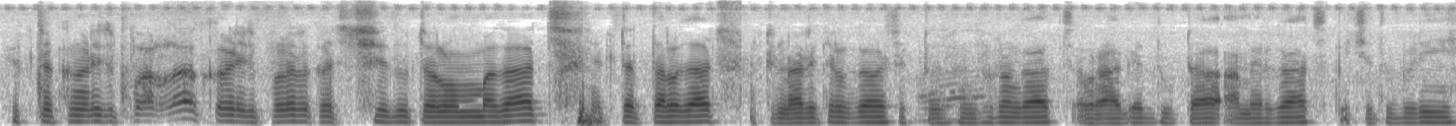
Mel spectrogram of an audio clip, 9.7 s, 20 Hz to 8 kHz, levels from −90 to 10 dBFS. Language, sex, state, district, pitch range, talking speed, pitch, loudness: Bengali, male, West Bengal, Dakshin Dinajpur, 110-135 Hz, 160 wpm, 125 Hz, -21 LUFS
